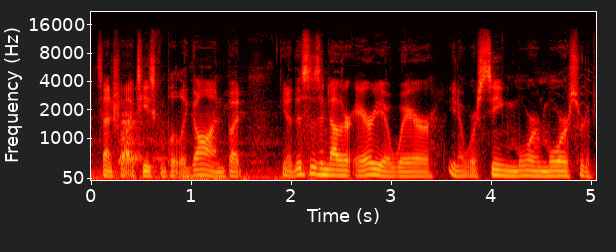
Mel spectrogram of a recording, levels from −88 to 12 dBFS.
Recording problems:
animal sounds; noticeable; throughout; 10 dB below the speech

